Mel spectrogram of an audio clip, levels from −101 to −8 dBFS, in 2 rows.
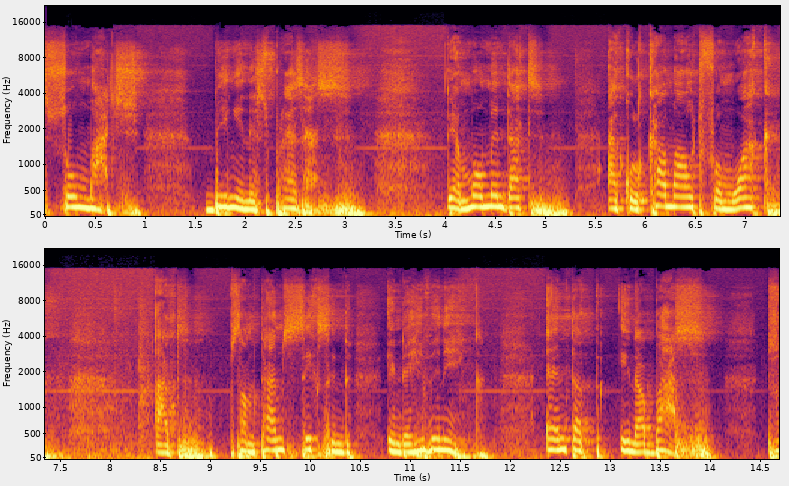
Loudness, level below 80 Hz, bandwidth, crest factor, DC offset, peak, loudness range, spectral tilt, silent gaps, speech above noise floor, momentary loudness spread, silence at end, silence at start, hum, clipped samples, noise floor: -12 LUFS; -20 dBFS; 15.5 kHz; 12 dB; under 0.1%; 0 dBFS; 2 LU; -6 dB/octave; none; 28 dB; 15 LU; 0 s; 0 s; none; under 0.1%; -38 dBFS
